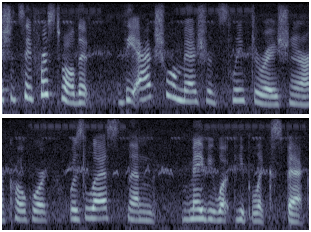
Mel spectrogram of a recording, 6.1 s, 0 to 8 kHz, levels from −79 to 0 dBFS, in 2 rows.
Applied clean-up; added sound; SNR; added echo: none; Insect; 18 dB; none.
